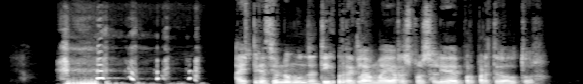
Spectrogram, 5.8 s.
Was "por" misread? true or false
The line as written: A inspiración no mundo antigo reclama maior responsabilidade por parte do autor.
false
